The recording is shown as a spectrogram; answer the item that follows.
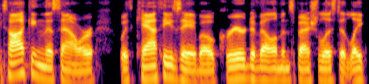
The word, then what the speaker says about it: Szabo: It's spelled Szabo, Szabo. Yes. Just like it sounds, Szabo.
